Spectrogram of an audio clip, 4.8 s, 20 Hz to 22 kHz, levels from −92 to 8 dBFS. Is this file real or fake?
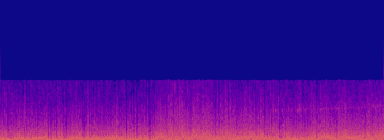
real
